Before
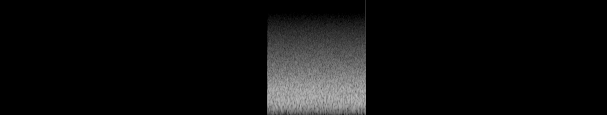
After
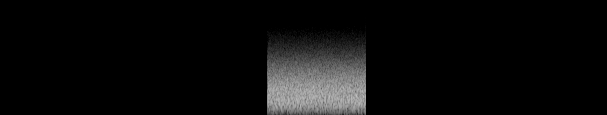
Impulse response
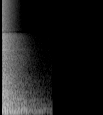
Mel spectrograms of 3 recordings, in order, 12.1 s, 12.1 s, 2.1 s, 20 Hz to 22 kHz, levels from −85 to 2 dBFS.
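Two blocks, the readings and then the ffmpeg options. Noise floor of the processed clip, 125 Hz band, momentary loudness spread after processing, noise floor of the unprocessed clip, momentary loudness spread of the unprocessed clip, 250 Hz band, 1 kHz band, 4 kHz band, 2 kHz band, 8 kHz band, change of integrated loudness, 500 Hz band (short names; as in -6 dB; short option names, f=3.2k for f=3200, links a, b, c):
-83 dBFS, 0.0 dB, 5 LU, -84 dBFS, 5 LU, 0.0 dB, 0.0 dB, -8.0 dB, -1.5 dB, under -10 dB, -0.5 dB, 0.0 dB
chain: -filter_complex "[0:a]acrossover=split=2500[a][b];[b]acompressor=threshold=-54dB:ratio=4:attack=1:release=60[c];[a][c]amix=inputs=2:normalize=0"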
